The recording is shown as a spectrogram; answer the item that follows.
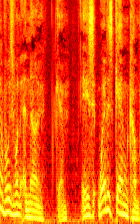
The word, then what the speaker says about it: Gem: always wanted to know gem is where does GEM come from and why is it pronounced with a hard G not a soft G because one would assume it's gem but it isn't is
